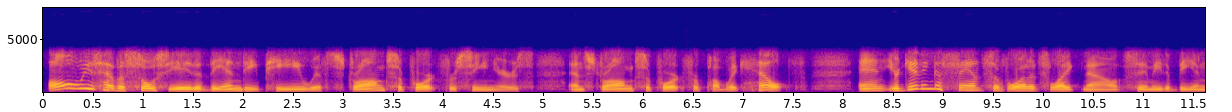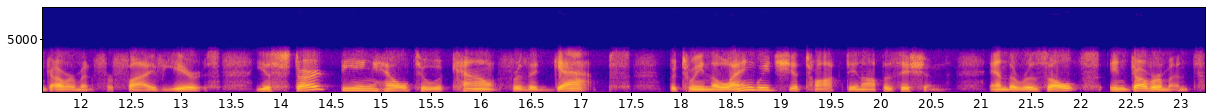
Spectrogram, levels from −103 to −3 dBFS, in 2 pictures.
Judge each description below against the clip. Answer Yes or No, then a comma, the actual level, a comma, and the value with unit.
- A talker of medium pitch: Yes, medium, 145 Hz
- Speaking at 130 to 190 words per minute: Yes, average, 140 wpm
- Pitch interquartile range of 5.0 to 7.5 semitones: Yes, wide, 5.4 semitones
